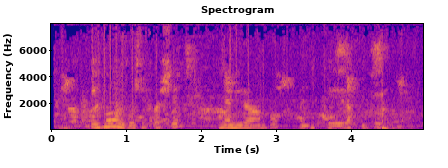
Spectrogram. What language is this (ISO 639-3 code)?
kin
